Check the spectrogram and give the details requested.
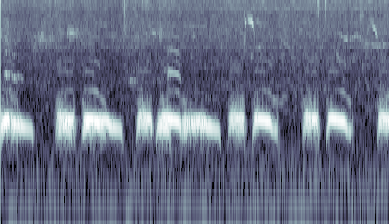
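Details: Wild spotted dove, noted for its big coo, calling during a decoy session. Repeated hollow coos, a clipped note then a longer falling one, with faint higher chirps from other birds.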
